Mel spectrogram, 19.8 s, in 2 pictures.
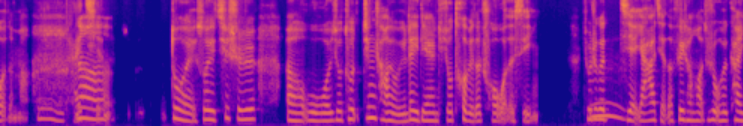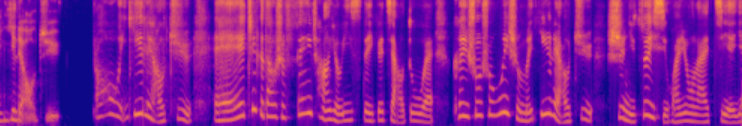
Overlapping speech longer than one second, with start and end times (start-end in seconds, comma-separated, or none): none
